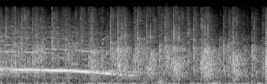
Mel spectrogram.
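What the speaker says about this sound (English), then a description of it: "Give them a big round of applause" A live-show audience claps for a volunteer called up on stage, a short burst of close, dense applause with a brief descending whistle-like tone early on, fading slightly toward the end.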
